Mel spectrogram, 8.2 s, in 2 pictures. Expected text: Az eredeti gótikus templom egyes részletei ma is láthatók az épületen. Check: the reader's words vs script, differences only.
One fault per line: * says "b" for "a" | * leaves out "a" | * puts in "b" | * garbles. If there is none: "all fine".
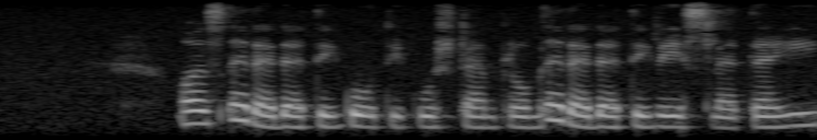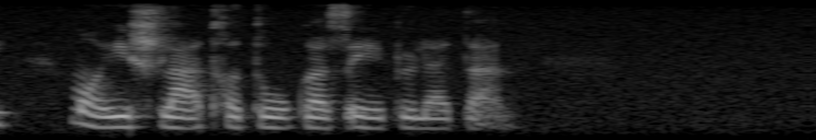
* says "eredeti" for "egyes"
